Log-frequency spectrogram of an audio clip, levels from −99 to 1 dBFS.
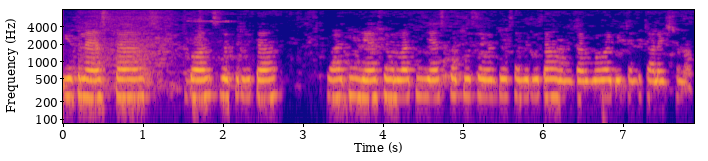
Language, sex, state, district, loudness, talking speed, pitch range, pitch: Telugu, female, Andhra Pradesh, Guntur, -25 LUFS, 105 wpm, 240-275 Hz, 245 Hz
